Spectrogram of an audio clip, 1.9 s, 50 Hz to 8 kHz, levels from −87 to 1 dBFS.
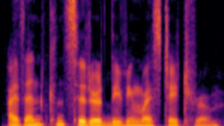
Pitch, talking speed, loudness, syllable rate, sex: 125 Hz, 190 wpm, -18 LUFS, 6.9 syllables/s, male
